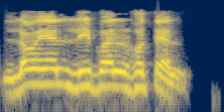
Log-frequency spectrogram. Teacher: in Thailand, they don't have ra sound, ra. If I say Royal River Hotel, they say Loyal River Hotel.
